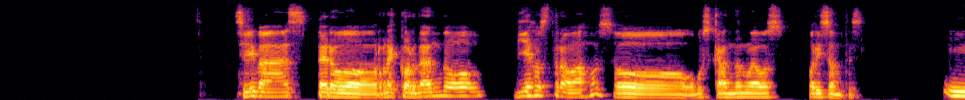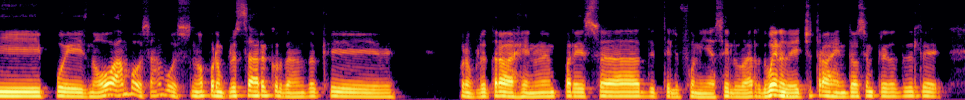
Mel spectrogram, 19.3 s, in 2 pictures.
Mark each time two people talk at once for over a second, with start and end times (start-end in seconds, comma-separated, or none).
none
